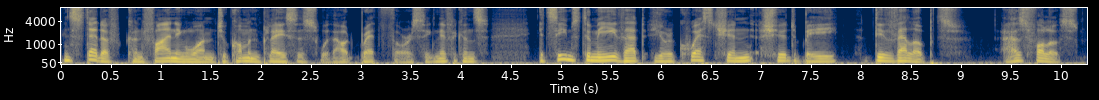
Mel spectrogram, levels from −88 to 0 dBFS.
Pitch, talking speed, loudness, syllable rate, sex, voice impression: 105 Hz, 135 wpm, -18 LUFS, 4.4 syllables/s, male, very masculine, very middle-aged, very thick, tensed, very powerful, bright, soft, clear, fluent, slightly raspy, very cool, intellectual, slightly refreshing, sincere, very calm, mature, very friendly, very reassuring, unique, slightly elegant, wild, slightly sweet, lively, kind, slightly modest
